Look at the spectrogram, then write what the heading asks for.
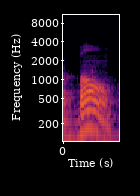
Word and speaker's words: bomb: É igual a palavra bomb, você não vai falar bomb, entendeu?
